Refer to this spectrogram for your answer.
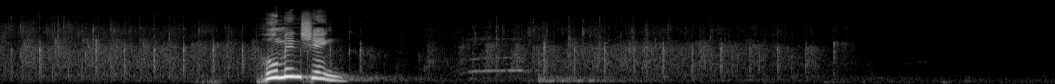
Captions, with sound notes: Houmin Xing [Applause]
